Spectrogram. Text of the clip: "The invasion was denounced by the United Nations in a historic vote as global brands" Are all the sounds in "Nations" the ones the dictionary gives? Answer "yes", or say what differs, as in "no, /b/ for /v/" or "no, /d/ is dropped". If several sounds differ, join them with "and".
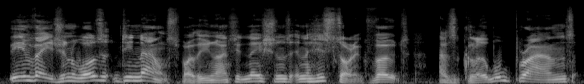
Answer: yes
